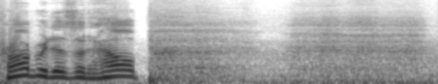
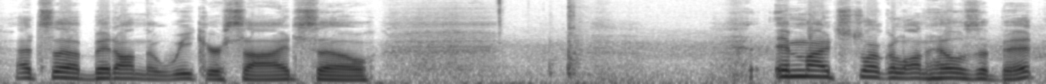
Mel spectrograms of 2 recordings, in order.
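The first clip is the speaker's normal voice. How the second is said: usual speaking voice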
